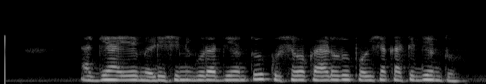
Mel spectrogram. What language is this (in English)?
Odia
